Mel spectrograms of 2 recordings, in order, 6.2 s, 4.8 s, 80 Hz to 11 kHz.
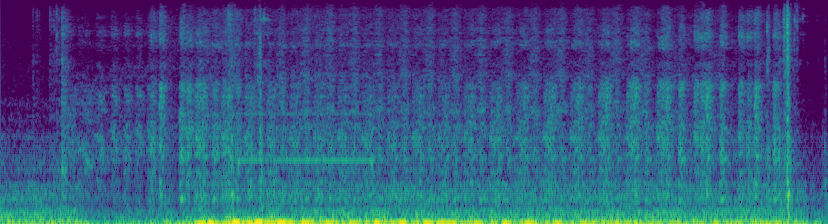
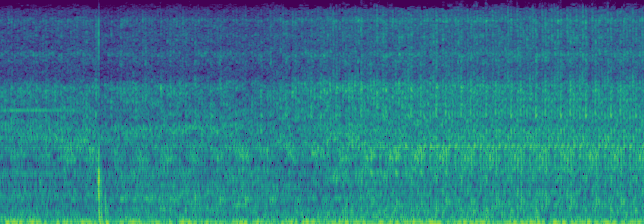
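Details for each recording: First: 6.0 Powerstroke diesel after fuel filter and pump housing water separator upgrade: starter cranks in a steady low churning rhythm for several seconds but never fires; owner suspects air still in the fuel system after cycling key to bleed it; crank, no start. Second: 2003 Ford Excursion 6.0 Powerstroke diesel after fuel filter/water separator housing repaired and sealed, no leaks: steady diesel idle with even regular clatter, no misses or odd knocks; normal healthy idle.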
